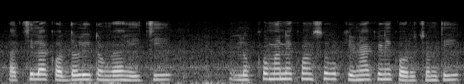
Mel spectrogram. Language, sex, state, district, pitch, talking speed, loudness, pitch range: Odia, female, Odisha, Khordha, 220 Hz, 115 wpm, -16 LUFS, 205-240 Hz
